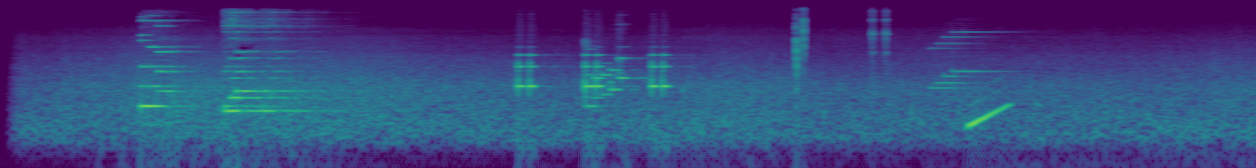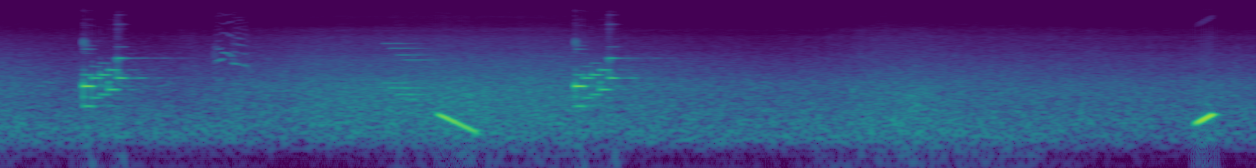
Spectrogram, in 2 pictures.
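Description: Short electronic chimes and blips ring out now and then.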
